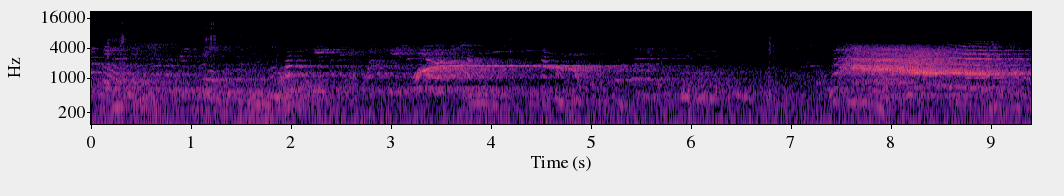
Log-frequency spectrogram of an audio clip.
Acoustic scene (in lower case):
park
